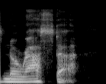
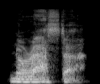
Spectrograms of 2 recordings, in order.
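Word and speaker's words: Nowrasteh: the proper pronunciation of his last name is Norasta. – Norasta.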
